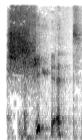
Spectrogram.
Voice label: quietly saying "shit"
